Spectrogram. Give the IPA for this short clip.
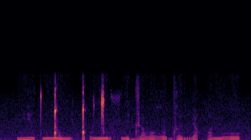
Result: nʲ ɛ tʷ ɯ ŋ͡ǃ o nʲ e ǃʰ o ŋ͡ǀ ɯ sʷ e dʲ a lˠ u ʁʷ i d ʌ rʲ ɛ qʷ e n o

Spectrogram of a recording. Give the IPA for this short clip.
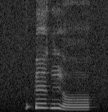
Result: ʔ ø˥ ɡ n ɔ˩

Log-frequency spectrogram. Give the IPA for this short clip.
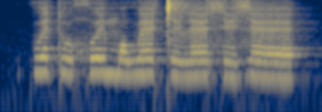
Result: kʷ ɛ t u χʷ e m ɔ w ɛ ǀ ɪ l ɛ s e z ɛ

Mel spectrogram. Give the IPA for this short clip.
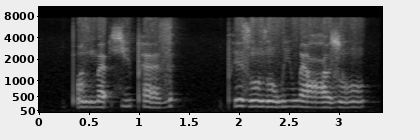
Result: pʼ ɑ̃ z m æ ʔ ç i pʰ æ z | pʰ ɪ z ɔ̃ z ɔ̃ w i w æ ʕ ə ɮ ɔ̃

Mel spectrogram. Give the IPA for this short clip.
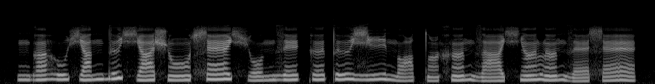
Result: ŋ ɡ ɐ˩˧ ɦ u˩˧ ç a˩˧ n d ɨ˧˥˧ ç a˩˧ ʃ ɔ̃˩˧ ɬ ɛ˧˥ ç o˩˧ n z e˧˥ k ɘ˧˥ t ɨ˧˥˧ ʑ i˧˥˧ n ɔ˩˧ tˤ ɐ̃˩˧ x ɐ̃˧˥ n z a˩˧ ç ɐ̃˧˥ l ɐ̃˧˥ n z ɛ˩˧ ɬ ɛ˧˥˧

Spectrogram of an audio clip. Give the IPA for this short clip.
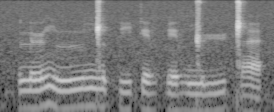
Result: l ø ŋ ɯː ŋ͡ǁ ɯ k͡p i k e v ɓ e v ŋ͡ǁ yː ɡ͡ǁ æ

